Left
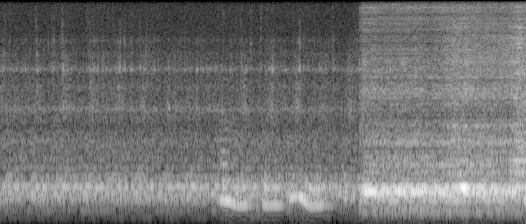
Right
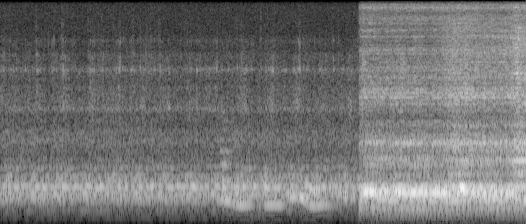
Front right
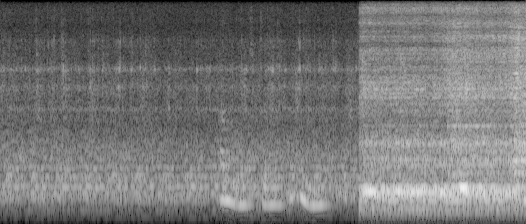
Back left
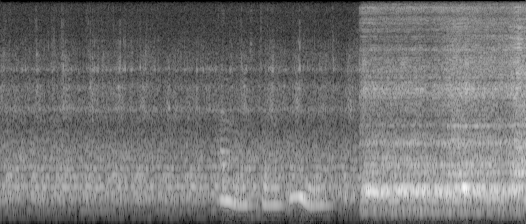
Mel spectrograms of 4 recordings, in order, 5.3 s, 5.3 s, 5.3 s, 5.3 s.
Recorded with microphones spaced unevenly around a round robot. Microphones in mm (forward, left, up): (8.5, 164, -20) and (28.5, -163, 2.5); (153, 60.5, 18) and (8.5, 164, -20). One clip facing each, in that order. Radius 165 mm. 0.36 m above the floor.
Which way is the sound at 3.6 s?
20° right.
